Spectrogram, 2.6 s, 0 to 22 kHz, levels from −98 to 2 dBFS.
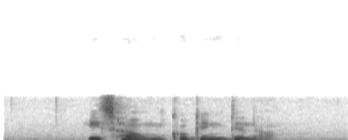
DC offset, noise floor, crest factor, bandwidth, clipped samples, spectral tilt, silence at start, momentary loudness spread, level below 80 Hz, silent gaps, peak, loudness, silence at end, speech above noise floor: under 0.1%; -62 dBFS; 20 dB; 7.4 kHz; under 0.1%; -6 dB/octave; 0.65 s; 9 LU; -68 dBFS; none; -14 dBFS; -33 LUFS; 0.55 s; 31 dB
